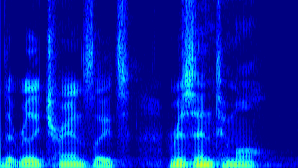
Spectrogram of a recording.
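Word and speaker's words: ressentiment: Mock Shaler wrote a book called, how do you pronounce that in the French? – I don't even know what I'm looking at here. – Top word. – Resentiment. – Okay, resentiment.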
